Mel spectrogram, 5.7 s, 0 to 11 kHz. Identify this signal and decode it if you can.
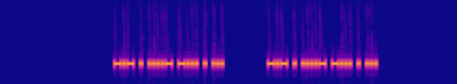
Morse code, heard as a keyed tone, about 46 wpm, 700 Hz. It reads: KE4BES KE4BES
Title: USA Call Signs - 6 Characters - Repeated 2x - 45wpm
